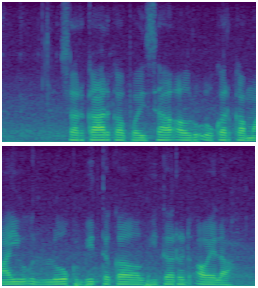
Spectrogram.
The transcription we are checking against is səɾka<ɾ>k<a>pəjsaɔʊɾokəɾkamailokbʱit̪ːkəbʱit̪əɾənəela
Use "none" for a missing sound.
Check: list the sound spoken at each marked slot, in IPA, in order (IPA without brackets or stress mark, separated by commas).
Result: ɾ, a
